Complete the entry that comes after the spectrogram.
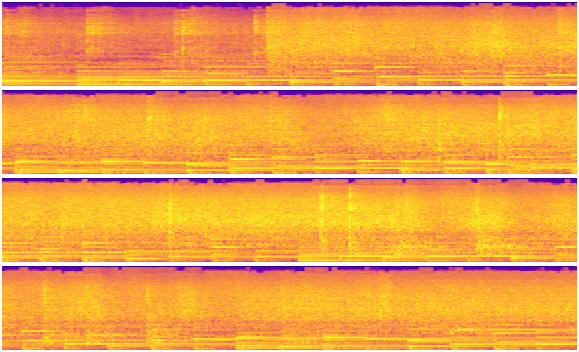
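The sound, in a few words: stir-frying green beans in a wok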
